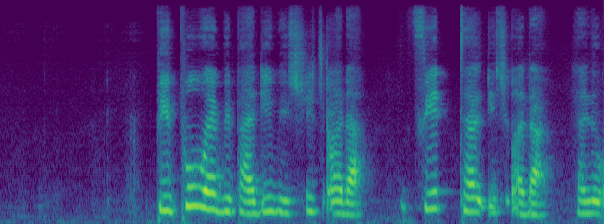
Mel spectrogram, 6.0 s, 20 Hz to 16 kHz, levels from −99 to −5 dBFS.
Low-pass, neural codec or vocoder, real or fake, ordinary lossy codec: 14.4 kHz; codec, 44.1 kHz, 2.6 kbps, DAC; fake; none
